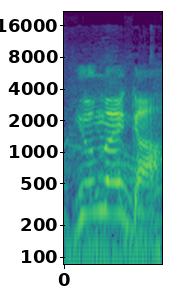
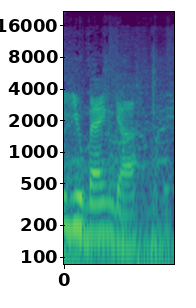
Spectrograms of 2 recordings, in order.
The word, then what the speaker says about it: Umaga: Umaga! Umaga! I showed you that Botchamania, didn't I? That's who. Probably. That's how William Regal would say Umaga. He couldn't pronounce it right. He'd say Umanga.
